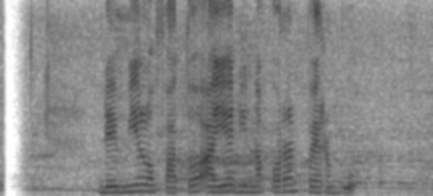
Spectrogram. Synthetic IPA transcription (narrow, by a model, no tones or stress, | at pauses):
dɛmilɔfat̪ɔʔa̰jadinakoɾanpɛrəboʔ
